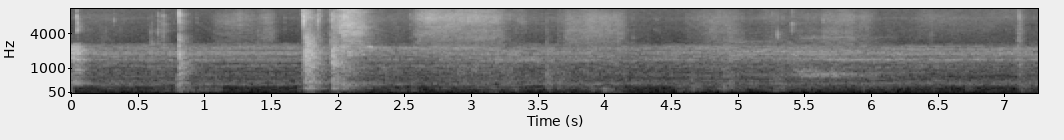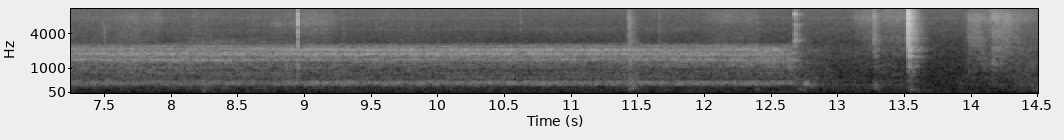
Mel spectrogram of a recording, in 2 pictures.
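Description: Radio receiver audio: a steady hiss cut off at the top, like a narrow receive filter, with faint steady tones in it, under a couple of loud clicks early on from the antenna cable being handled. The receiver audio stops suddenly about two seconds before the end, followed by another click.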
